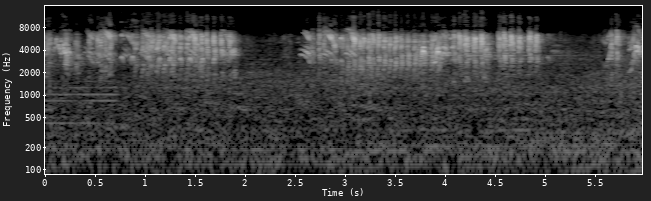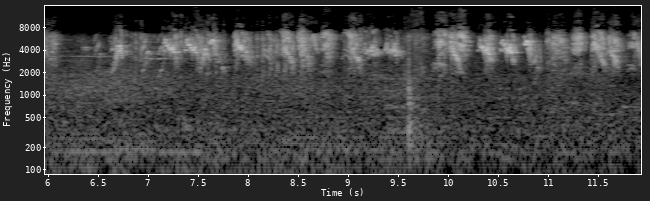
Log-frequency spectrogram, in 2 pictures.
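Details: House sparrows fighting over a nest box in early February, squabbling for possession; dense bursts of shrill chirps and chatter come in waves with short pauses, several birds calling at once.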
